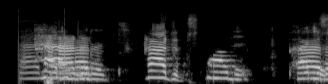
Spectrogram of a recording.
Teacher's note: Stress should be given to the initial syllable.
